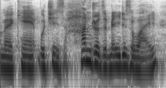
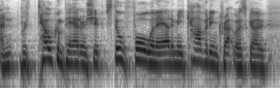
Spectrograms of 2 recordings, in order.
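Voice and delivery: ordinary talk

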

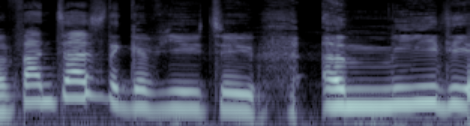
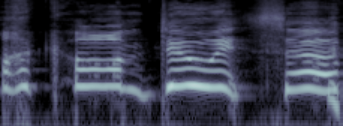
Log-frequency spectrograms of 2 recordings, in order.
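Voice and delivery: mock pleading victorian boy voice, higher pitch; 14 semitones higher than usual. Retelling a message from a co-host as a Victorian boy, imitating a Victorian boy pleading. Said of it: "a little Victorian Al message me".

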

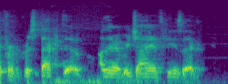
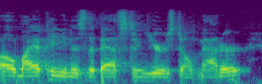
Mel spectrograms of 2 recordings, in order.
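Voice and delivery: put-on mocking tone. Describing how fans post opinions in the group: imitating a mocking tone. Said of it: "in this, like, mocking tone".

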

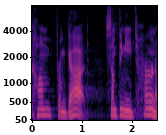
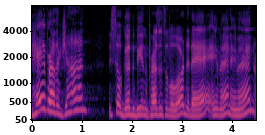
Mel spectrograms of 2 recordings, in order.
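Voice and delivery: fake, beaming, put-on cheerful voice. Showing how churchgoers fake happiness: imitating fake happiness. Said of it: "We're really good at faking this".

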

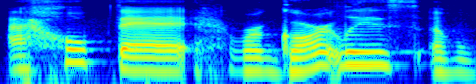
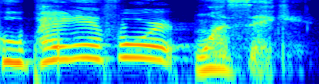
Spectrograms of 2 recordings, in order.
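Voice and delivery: very high, shrill, loud mocking caricature voice; 10 semitones higher, 8 dB louder than usual. Retelling how the mayor dodges questions: imitating the mayor. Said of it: "He be like".

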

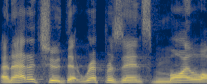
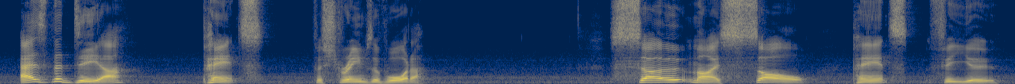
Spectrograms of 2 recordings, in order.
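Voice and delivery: slow, deliberate, unhurried reading. A preacher reading scripture aloud to listeners; reading a bit slower. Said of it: "I want to read this a little bit slower".

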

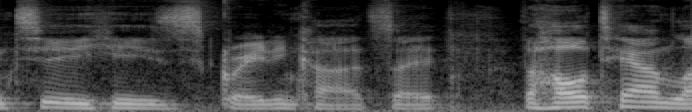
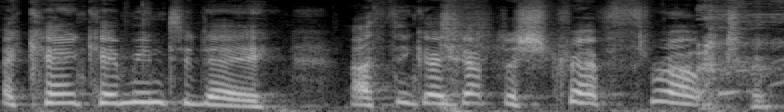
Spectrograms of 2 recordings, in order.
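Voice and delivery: very high, put-on, fake sick, poorly voice; 12 semitones higher, 4 dB louder than usual. Retelling how Deeds asks Murph to redo it, imitating Murph's fake sick voice. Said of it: "do that sick voice again".

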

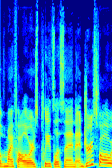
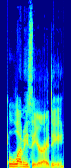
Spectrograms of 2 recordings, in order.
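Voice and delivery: sassy, attitude-laden tone, acted out. Retelling how the store clerk asked for ID: imitating the clerk with an attitude. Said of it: "with, like, an attitude".

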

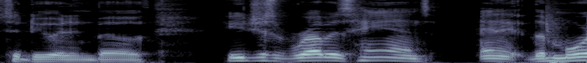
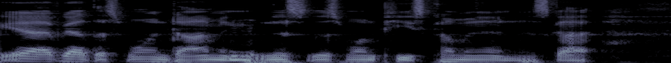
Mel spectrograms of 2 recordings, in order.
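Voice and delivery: put-on flat emotionless voice, lower and quieter; 4 semitones lower, 12 dB quieter than usual. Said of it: "it was no emotion behind that excitement".

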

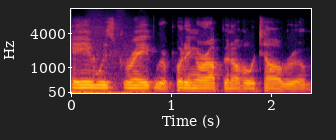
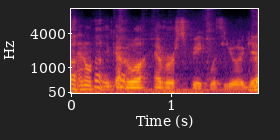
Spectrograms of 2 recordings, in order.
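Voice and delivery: plain

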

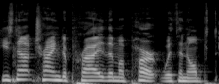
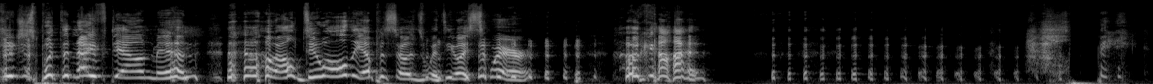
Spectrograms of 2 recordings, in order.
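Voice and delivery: very high voice, words squeezed through laughter; 11 semitones higher than usual. Begging the other speaker to put the knife down, laughing while talking. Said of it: "I sound like I'm laughing".

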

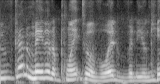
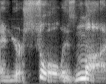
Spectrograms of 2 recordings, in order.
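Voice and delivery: low, deep voice, dropped right down; 4 semitones lower than usual. Right after the podcast host's introduction, in a Shang Tsung voice. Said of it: "What if I talk like that".

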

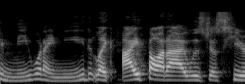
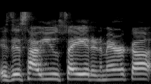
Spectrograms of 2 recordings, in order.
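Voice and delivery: earnestly attempted put-on American accent; 3 semitones higher than usual. Retelling a co-actor's question on set: imitating an american accent. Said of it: "he was doing an American accent".

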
